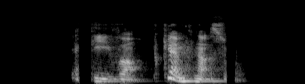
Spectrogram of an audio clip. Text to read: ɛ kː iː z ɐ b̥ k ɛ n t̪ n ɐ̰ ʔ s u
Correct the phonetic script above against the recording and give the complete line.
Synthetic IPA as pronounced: ɛ kː iː v ɐ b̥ k ɛ m t̪ n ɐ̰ ʔ s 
